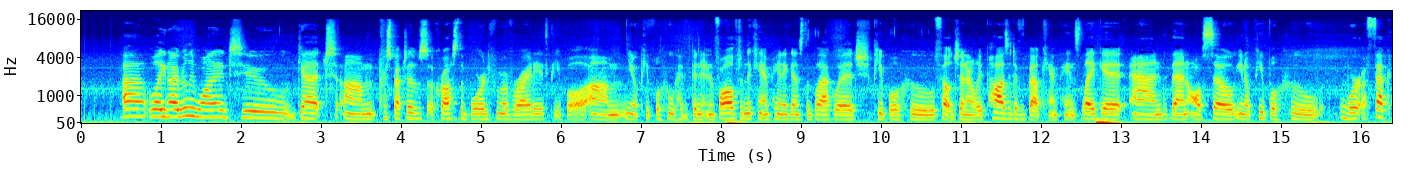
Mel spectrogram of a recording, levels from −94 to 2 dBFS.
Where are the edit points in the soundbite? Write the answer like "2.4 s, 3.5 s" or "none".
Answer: none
